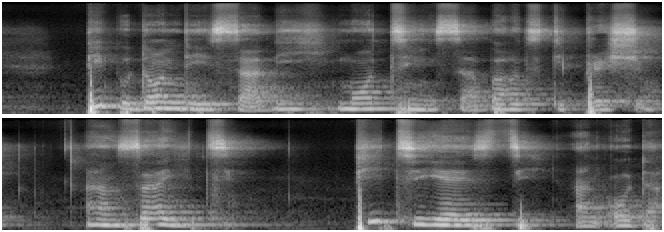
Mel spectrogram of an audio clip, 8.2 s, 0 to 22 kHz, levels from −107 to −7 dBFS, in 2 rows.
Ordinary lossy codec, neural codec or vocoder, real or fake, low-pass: none; autoencoder, 48 kHz, 128 numbers a frame, DAC-VAE, trained on Japanese speech; fake; none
